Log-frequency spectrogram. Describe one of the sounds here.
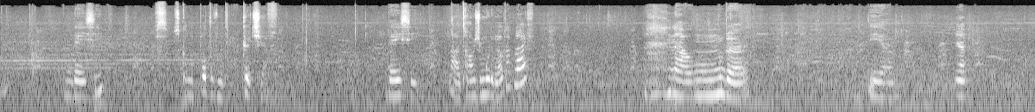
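A young woman speaks quietly and earnestly nearby.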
